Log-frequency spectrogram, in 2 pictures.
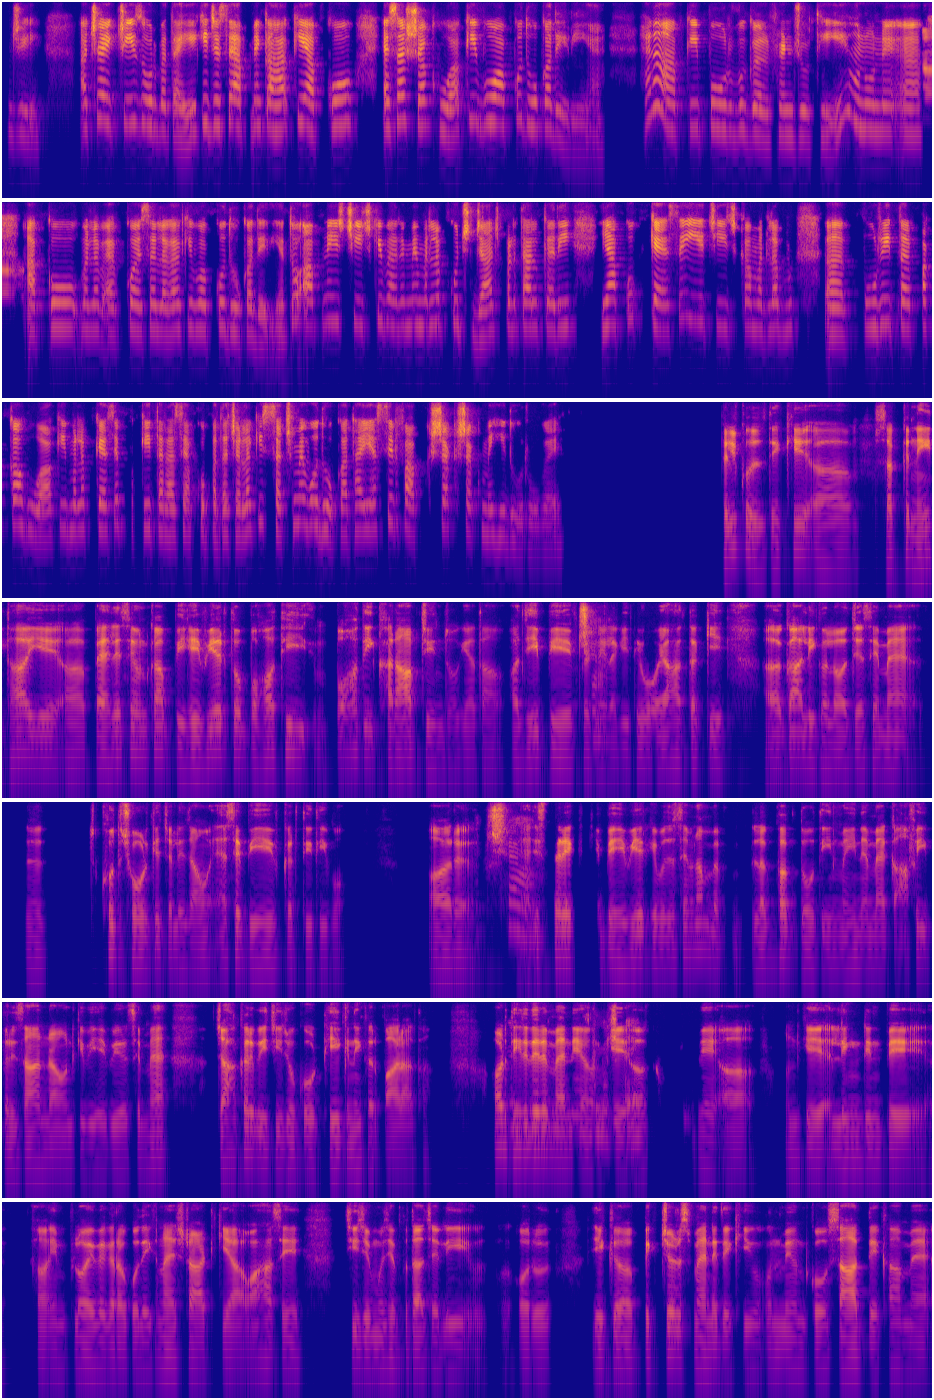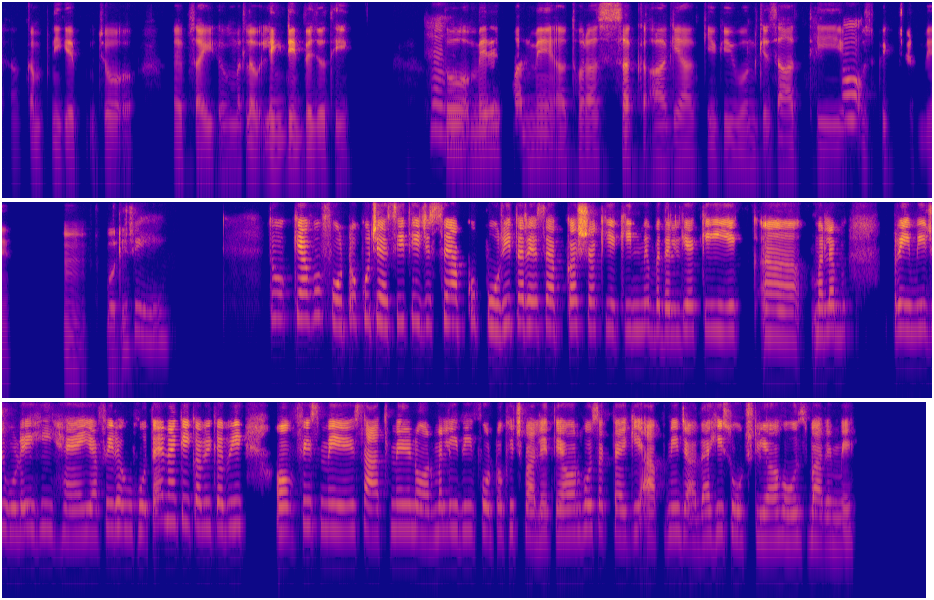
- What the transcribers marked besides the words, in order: in English: "गर्लफ्रेंड"; in English: "बिहेवियर"; in English: "चेंज"; in English: "बिहेव"; in English: "बिहेव"; in English: "बिहेवियर"; in English: "बिहेवियर"; in English: "एम्प्लॉयी"; in English: "स्टार्ट"; in English: "पिक्चर्स"; in English: "पिक्चर"; in English: "ऑफ़िस"; in English: "नॉर्मली"
- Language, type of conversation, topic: Hindi, advice, पिछले रिश्ते का दर्द वर्तमान रिश्ते में आना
